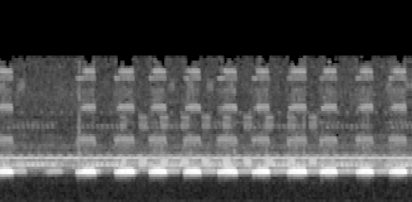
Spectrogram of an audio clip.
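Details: Night-singing autumn grass insects in Changnyeong, South Gyeongsang: loud, high-pitched chirps in an even rhythm, around a dozen in four seconds, layered over a quieter continuous trill and a low steady hum.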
